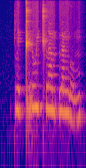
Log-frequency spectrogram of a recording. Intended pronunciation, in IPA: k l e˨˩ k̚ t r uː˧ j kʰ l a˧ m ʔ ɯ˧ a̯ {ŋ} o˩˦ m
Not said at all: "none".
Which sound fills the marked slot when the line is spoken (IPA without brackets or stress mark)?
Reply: ŋ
